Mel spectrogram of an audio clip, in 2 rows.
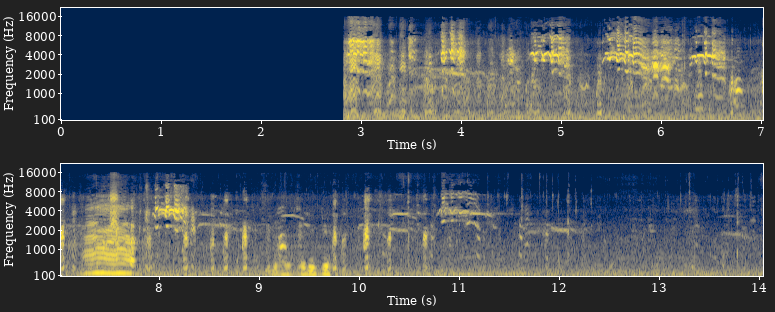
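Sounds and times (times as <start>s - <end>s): birds calling harshly: 2.8s - 14.0s.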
